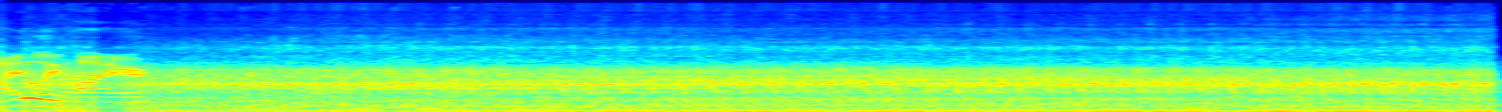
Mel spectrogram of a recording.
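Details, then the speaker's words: First-gen Cummins diesel after fuel-system work, cold and not run for a week in cold weather, idling before warm-up. It gives a steady diesel clatter at an even idle with no misses or hunting and sounds healthier than before. "it actually sounds better like trash that sounds healthier but we're gonna let her warm up a bit"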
